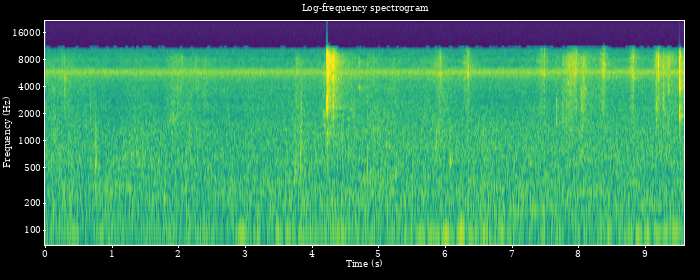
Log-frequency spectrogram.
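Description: Scissors snip through hair with short, crisp clicks.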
